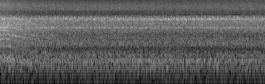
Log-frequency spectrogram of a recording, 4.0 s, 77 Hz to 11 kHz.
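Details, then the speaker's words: 1955 Ford Thunderbird Y-block V8 on test stand with muffler, not quite warmed, idle heading toward 750 rpm: smooth, even idle under a loud steady rush from the electric pusher fan, nothing knocking or ticking. "rev it up a little bit run more notice how quiet it is with the muffler"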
